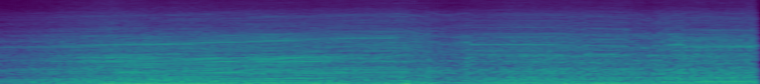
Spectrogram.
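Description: A Harley-Davidson motorcycle engine running at an outdoor motorcycle meetup, a steady, dense low rumble held for several seconds with a slight dip midway, fairly loud and close.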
